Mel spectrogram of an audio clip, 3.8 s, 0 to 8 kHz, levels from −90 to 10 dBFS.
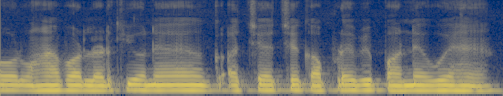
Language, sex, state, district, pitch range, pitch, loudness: Hindi, male, Jharkhand, Deoghar, 115-125 Hz, 120 Hz, -10 LUFS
